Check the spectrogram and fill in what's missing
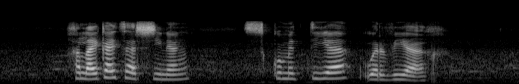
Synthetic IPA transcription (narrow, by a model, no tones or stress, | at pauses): χələjkɦəjtsɦærsinəŋ | skomətiəṵərviəχ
